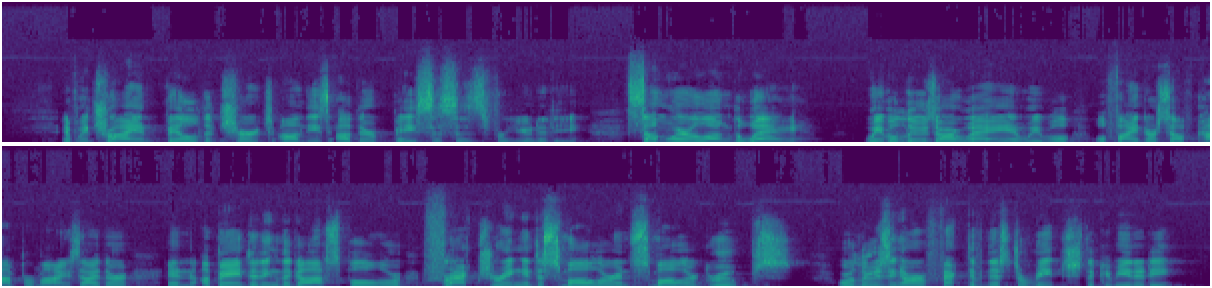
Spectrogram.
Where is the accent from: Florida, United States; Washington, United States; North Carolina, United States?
Florida, United States; moved away; I'm a transplant from South Florida to the Midwest.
